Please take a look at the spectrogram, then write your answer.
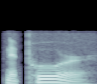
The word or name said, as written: Nippur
